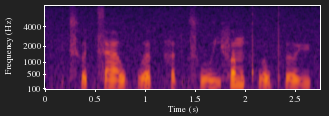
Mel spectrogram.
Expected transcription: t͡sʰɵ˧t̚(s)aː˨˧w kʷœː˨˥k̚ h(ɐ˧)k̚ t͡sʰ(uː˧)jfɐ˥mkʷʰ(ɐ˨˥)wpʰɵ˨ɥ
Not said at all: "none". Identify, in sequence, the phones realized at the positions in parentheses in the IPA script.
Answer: s, ɐ˨, uː˨˩, ɐ˨˥

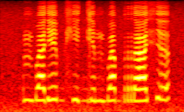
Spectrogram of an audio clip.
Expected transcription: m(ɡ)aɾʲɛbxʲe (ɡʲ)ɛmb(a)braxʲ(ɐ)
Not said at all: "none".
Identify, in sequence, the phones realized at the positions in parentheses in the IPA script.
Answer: b, ɡʲ, a, ɐ

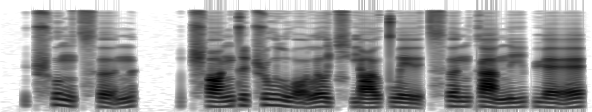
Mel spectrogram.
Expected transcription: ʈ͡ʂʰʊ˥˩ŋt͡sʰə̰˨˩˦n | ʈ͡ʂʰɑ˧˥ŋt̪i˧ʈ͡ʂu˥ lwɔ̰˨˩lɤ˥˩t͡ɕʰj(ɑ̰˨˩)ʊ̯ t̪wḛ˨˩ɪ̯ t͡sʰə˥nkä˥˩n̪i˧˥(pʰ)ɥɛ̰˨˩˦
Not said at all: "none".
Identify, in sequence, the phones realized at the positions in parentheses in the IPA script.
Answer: ɑ˧˥, p

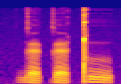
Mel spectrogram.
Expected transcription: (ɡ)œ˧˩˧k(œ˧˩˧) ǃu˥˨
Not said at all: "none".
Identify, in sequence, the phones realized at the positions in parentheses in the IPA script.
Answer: ɡ, œ˧˩˧

